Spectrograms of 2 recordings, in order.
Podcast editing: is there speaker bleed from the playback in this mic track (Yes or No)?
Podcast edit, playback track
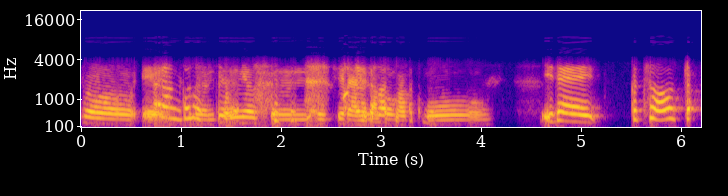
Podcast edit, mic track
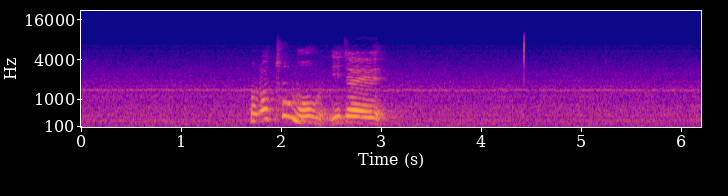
No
